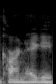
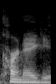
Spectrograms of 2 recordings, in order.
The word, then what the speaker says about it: Carnegie: when we lived in Pennsylvania, we actually lived in Carnegie, Pennsylvania. Like they pronounce it Carnegie there. If you pronounce it Carnegie, you get yelled at.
